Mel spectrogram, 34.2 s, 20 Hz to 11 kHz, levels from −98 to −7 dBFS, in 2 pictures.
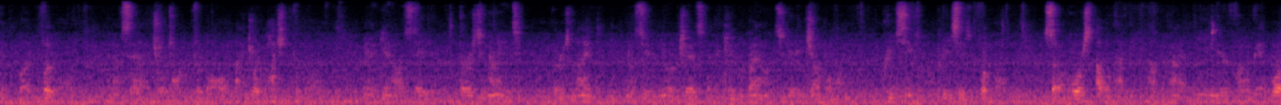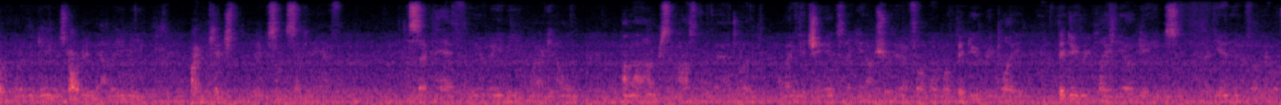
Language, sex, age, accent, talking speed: English, male, 40-59, American, 190 wpm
